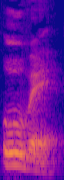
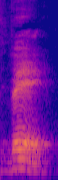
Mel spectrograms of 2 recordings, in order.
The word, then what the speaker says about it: uve: academic Royal Spanish Academy the word for this this letter is uve but in Latin America it is referred to as ve because the V is pronounced exactly the same as the B in Spanish V is commonly referred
